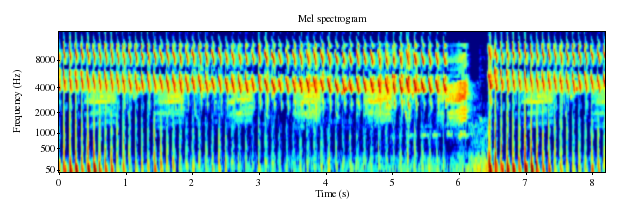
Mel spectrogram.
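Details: Training recording of a cililin's song: long stretches of quick, bright, high-pitched chirps in a steady stream, interrupted once by a brief hush, then the same rapid chirping starts again.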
